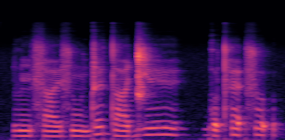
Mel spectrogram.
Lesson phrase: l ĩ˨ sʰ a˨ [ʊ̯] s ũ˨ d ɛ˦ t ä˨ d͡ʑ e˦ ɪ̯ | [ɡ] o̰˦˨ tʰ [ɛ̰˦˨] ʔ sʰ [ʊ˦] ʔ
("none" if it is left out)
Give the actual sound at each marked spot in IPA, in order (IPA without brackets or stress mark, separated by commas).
ɪ̯, ɡ, ɛ˦, ʊ˦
